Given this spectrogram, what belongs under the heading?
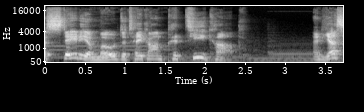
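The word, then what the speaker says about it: Petit: heading back into Stadium mode to take on p cup and yes it's pronounced that way because it's the French word peti which means small peti cup is stupid you'll see see you guys then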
